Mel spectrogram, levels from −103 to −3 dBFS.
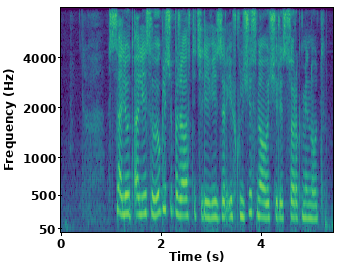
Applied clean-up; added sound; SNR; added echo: none; none; none; none.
